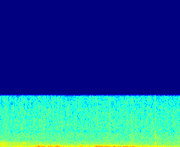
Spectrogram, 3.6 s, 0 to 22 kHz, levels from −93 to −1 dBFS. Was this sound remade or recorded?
recorded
